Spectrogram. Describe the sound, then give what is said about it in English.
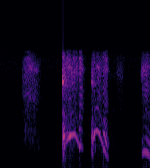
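Coughing after something went down the wrong pipe: a faint first cough, then three strong, harsh coughing bursts separated by short pauses, with no talk. “Sorry. I took a breath and, you know, went down the wrong pipe here.”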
